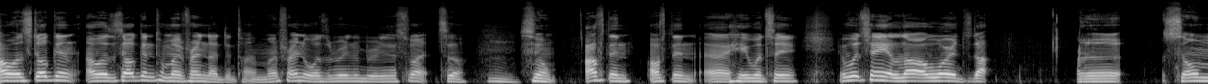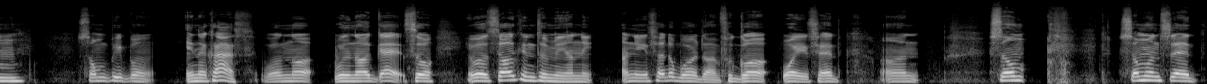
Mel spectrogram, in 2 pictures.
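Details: Stuttering with word and phrase repetitions in a podcast host with cerebral palsy; severe stuttering when younger, treated with speech therapy, and still stutters a lot.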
